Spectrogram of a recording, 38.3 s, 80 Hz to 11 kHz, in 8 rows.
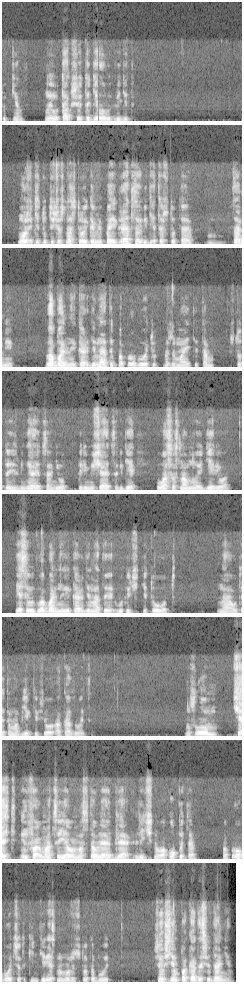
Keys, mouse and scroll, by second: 0.2 middle click, 0.5 click, 0.5 scroll up 2, 2.6 shift+middle click, 13.2 click, 15.3-15.7 scroll down 2, 16.0 middle click, 17.0 scroll down 2, 17.8-18.4 scroll down 2, 20.1 click, 21.2-22.1 scroll up 6, 22.4 middle click, 24.9 scroll up 1, 25.9 middle click, 28.1 scroll up 1, 28.9-29.4 scroll up 5, 30.4-31.3 scroll up 4, 31.5 scroll up 1, 31.6-32.2 scroll down 5, 34.4-34.8 scroll down 2.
